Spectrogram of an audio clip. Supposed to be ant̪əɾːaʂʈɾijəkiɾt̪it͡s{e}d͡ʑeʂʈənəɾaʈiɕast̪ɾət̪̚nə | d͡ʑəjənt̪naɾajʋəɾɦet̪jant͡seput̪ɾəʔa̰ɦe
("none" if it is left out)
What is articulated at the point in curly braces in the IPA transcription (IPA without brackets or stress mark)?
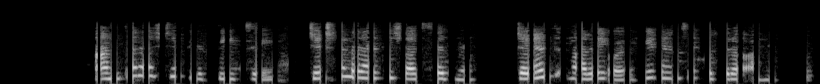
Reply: e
